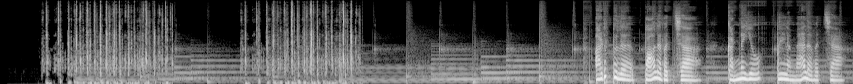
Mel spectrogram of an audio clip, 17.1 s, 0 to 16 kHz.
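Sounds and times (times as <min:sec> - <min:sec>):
keyboard typing clicks: 0:00.8 - 0:03.5, 0:04.8 - 0:07.3
soft background music: 0:01.0 - 0:17.0.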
